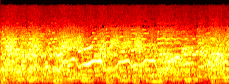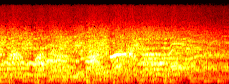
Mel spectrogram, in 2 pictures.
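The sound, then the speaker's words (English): A rowdy group of men in a pub sings together loudly, raising their pints, voices overlapping in a boisterous chorus that carries on steadily before easing off slightly at the end. “Turns around to conduct the singing men who raise their pints.”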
